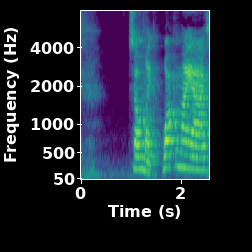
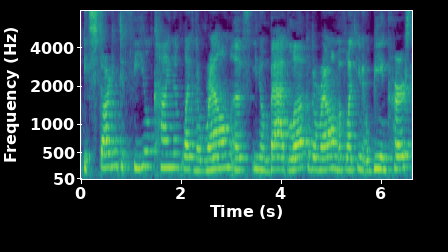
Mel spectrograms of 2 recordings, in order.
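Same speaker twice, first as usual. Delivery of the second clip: slow ominous mock-spooky; 2 semitones higher, slower than usual. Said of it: "I'm telling her".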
